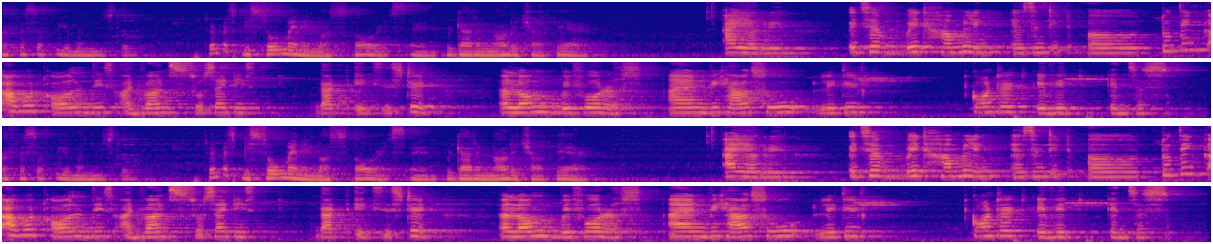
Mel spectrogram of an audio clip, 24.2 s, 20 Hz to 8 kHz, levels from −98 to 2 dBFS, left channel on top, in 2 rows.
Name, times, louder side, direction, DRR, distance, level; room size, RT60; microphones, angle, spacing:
voice 1, 0.0-1.4 2.1-5.9, right 2 dB, 30° right, 11 dB, 0.6 m, -44 dB
voice 2, 7.2-7.8 8.5-10.6 10.9-14.6 15.2-16.4 17.1-18.5 18.8-21.0 21.8-23.8, right 2 dB, 15° right, 12 dB, 1.0 m, -36 dB
28.0 x 21.0 x 5.9 m, 1.2 s
head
